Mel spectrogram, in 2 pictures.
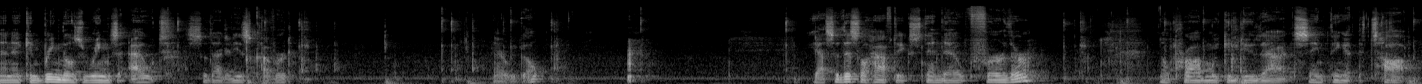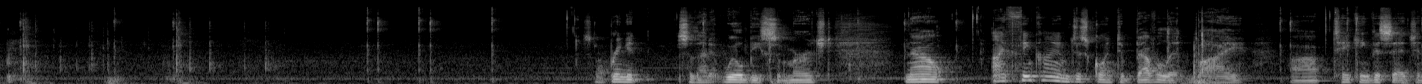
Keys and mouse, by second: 1.6-3.3 drag, 2.5 a, 4.8-8.0 middle drag, 8.0-14.6 drag, 14.6-17.8 middle drag, 17.8-21.1 drag, 21.8 a, 24.9-28.4 drag, 25.8 a, 26.2 ctrl+Tab.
